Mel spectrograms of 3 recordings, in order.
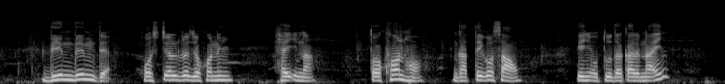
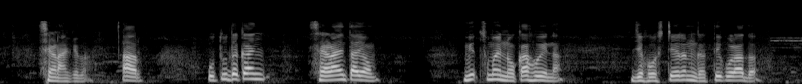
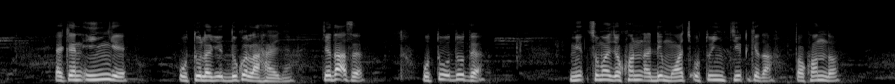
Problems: none marked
